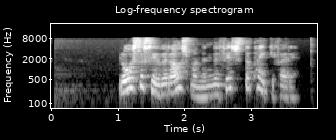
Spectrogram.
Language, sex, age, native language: Icelandic, female, 40-49, Icelandic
